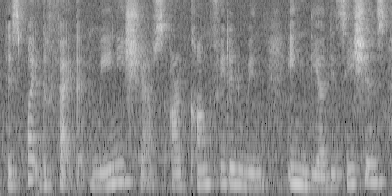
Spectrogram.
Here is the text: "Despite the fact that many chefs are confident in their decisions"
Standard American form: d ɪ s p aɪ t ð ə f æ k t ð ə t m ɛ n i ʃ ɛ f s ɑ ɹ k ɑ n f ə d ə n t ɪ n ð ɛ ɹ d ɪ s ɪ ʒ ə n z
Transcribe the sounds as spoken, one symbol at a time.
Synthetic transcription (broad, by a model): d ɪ s p aɪ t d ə f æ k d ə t m ɛ n i ʃ ɛ f s ɑ ɹ k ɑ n f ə d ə n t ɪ n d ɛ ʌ d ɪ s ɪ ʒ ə n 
